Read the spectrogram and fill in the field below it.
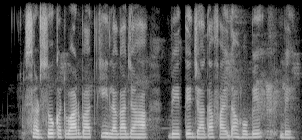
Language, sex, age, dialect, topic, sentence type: Magahi, female, 18-24, Northeastern/Surjapuri, agriculture, question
